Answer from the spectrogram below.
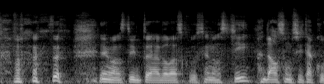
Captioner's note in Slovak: smiech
